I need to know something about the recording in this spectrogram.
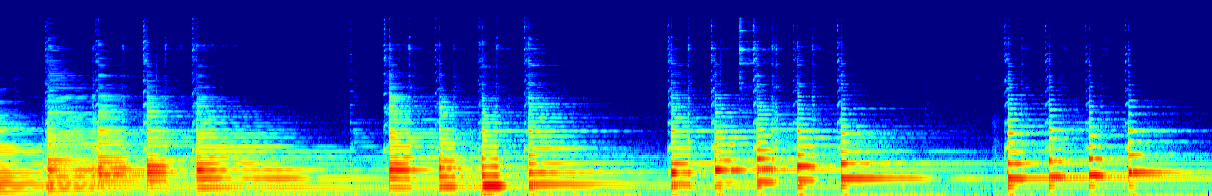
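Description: Turkish tanbur, plucked with a plectrum, playing the Büselik scale extended downward by a Rast pentachord below its root, moving up the scale note by note. It goes in four phrases of four to six plucked notes, each ending on a note left to ring and fade for a few seconds.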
